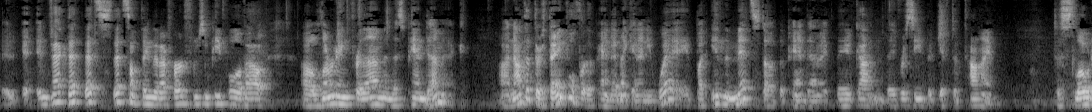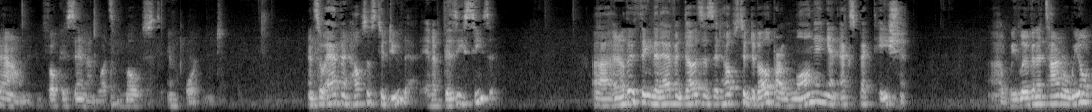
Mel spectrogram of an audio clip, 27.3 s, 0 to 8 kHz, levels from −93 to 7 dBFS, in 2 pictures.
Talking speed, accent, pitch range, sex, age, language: 200 wpm, American, 125-180 Hz, male, 30-49, English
